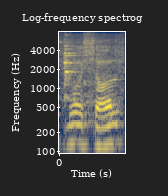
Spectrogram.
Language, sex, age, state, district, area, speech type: Urdu, male, 60+, Uttar Pradesh, Gautam Buddha Nagar, urban, spontaneous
